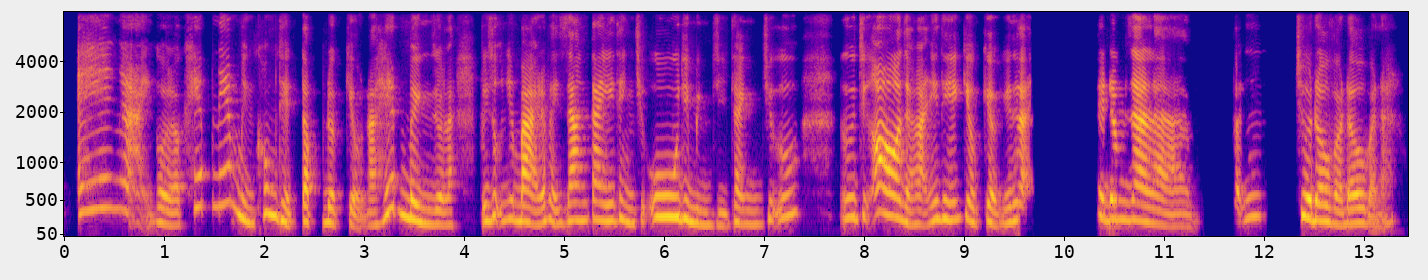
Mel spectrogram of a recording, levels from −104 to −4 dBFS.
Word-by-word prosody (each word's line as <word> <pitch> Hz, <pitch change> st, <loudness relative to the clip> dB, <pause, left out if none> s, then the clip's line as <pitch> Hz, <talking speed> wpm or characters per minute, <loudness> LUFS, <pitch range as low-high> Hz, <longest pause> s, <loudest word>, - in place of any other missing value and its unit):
e 380 Hz, +5 st, -5 dB
ngại, 355 Hz, -2 st, -4 dB
gọi 190 Hz, -3 st, -1 dB
là, 170 Hz, -, -4 dB
khép 415 Hz, +1 st, -6 dB
nép 440 Hz, -6 st, -3 dB
mình 220 Hz, -8 st, 0 dB
không 315 Hz, +2 st, +1 dB
thể 225 Hz, -, 0 dB
tập 220 Hz, -1 st, +2 dB
được, 200 Hz, -2 st, -1 dB
kiểu, 180 Hz, -, -5 dB
nà 170 Hz, -, -2 dB
hết 320 Hz, -, -2 dB
mình 230 Hz, -10 st, +3 dB
rồi 180 Hz, -1 st, -1 dB
là 175 Hz, +1 st, -6 dB, 0.3 s
ví 220 Hz, -, -1 dB
dụ 290 Hz, -, -2 dB
như 245 Hz, +2 st, -5 dB
bài 210 Hz, -5 st, +5 dB
nó 195 Hz, -, 0 dB
phải 190 Hz, -, -4 dB
dang 230 Hz, +2 st, +1 dB
tay 235 Hz, -2 st, 0 dB
thành 215 Hz, -6 st, -2 dB
chữ -, -, -13 dB
U 280 Hz, 0 st, +5 dB
thì 255 Hz, -, +4 dB
mình 185 Hz, -4 st, -3 dB
chỉ 165 Hz, -2 st, -9 dB
thành 180 Hz, -3 st, -5 dB
chữ, 280 Hz, -, -6 dB, 0.4 s
ư, 270 Hz, 0 st, -3 dB
chữ 285 Hz, -, -6 dB
O 300 Hz, -5 st, +8 dB
chẳng 190 Hz, -3 st, -1 dB
hạn 185 Hz, +3 st, 0 dB
như 245 Hz, -, 0 dB
thế, 245 Hz, 0 st, 0 dB
kiểu 235 Hz, -6 st, -1 dB
kiểu 195 Hz, -6 st, 0 dB
như 190 Hz, -, -6 dB
vậy. -, -, +1 dB, 0.7 s
Thế 275 Hz, -, +2 dB
đâm 250 Hz, -1 st, +2 dB
ra 230 Hz, -2 st, +7 dB
là 165 Hz, -5 st, -3 dB, 0.5 s
vẫn 310 Hz, -, -6 dB, 0.5 s
chưa 285 Hz, -3 st, +6 dB
đâu 225 Hz, -3 st, +3 dB
vào 185 Hz, -3 st, -2 dB
đâu 190 Hz, +2 st, +2 dB
bạn -, -, -7 dB
ạ. 210 Hz, -, -12 dB
225 Hz, 245 wpm, -20 LUFS, 190-280 Hz, 0.7 s, O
